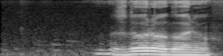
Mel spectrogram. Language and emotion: Russian, neutral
